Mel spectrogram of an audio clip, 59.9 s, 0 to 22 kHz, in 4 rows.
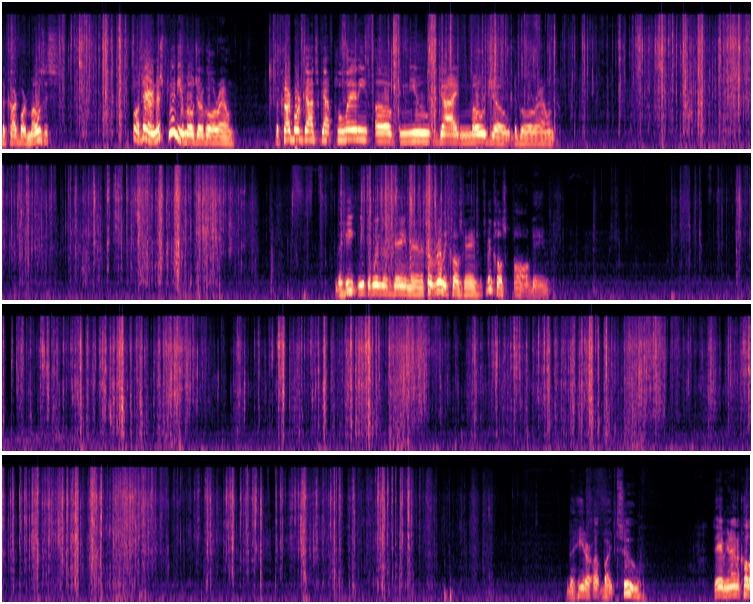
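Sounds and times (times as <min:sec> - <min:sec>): foil wrappers torn and crinkled: 0:00.0 - 0:03.9, 0:05.3 - 0:20.2, 0:21.3 - 0:24.6, 0:28.4 - 0:55.2.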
